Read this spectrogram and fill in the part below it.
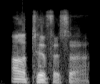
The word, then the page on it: artificer: British English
